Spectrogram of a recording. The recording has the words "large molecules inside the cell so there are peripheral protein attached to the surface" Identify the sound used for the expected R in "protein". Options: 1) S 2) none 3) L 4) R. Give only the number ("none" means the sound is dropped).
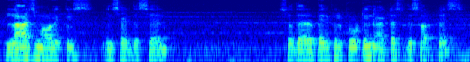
4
